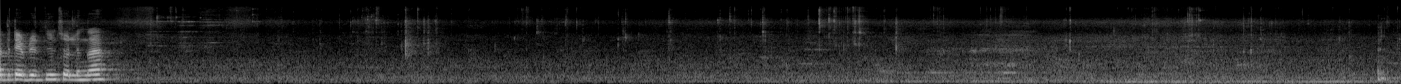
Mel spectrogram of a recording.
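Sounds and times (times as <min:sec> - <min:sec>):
room noise: 0:00.0 - 0:14.0
child chewing crunchy food: 0:04.7 - 0:14.0.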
